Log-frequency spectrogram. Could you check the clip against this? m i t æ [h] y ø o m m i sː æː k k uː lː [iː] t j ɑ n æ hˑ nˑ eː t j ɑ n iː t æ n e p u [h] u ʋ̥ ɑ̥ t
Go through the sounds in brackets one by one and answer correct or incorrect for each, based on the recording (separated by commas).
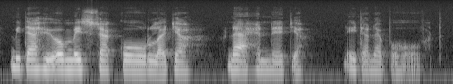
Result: correct, incorrect, correct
